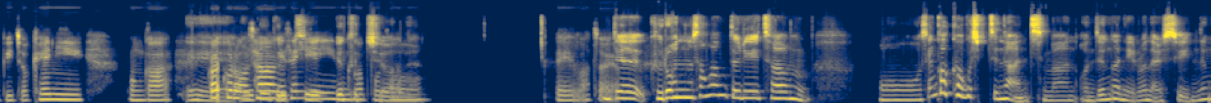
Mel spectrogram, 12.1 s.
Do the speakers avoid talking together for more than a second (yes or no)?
no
